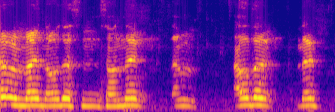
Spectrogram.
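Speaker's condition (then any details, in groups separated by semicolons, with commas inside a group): Cerebral palsy; from birth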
